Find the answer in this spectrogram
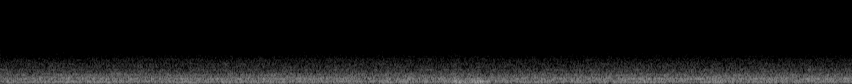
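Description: Steady low road and tyre noise inside the cabin of a Tesla Cybertruck cruising at about 43 mph, with no engine sound and very little wind noise.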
